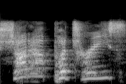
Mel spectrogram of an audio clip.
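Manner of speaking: put-on high-pitched yelling, girl character voice. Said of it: "the girl who always yells".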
